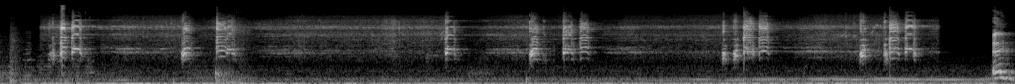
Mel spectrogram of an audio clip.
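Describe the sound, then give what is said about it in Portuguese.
Loud, harsh metallic calls of a buff-necked ibis, known as Carucaca or Curicaca, ring out repeatedly, clustered in bursts with brief pauses, clear over a low background rumble. “A resposta correta é a Carucaca, gurizada. Esse é o som da Carucaca.”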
